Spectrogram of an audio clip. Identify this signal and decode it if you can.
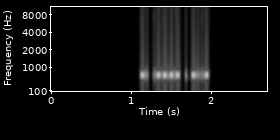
Morse code, heard as a keyed tone, about 55 wpm, 700 Hz. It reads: N1EX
